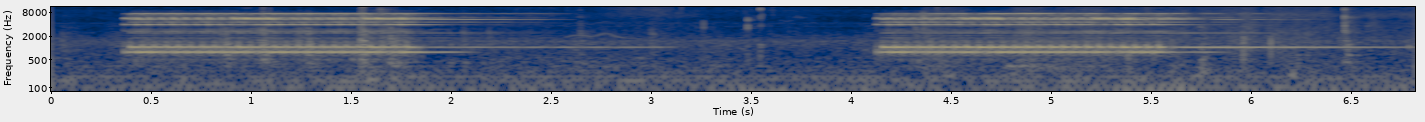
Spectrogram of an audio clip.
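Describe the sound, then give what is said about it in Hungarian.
A telephone rings as a listener calls in to a radio show: two separate bursts of bright, electronic trilling ring, each lasting about a second and a half, divided by a short quiet gap. “Következő... Hoppá, hopp, van egy betelefonálunk.”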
